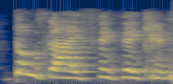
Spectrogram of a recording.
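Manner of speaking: put-on Italian-flavoured New York accent, laid on thick. Speaker imitates a man who talks like this when drunk or angry: Italian-sounding New York accent. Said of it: "he sounds Italian because he grew up with all Italians".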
